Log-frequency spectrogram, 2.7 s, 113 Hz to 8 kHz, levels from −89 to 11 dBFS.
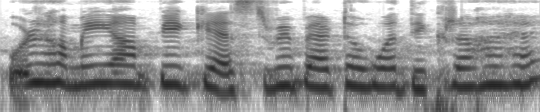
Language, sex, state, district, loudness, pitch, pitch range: Hindi, female, Punjab, Pathankot, -12 LUFS, 315 Hz, 300-335 Hz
